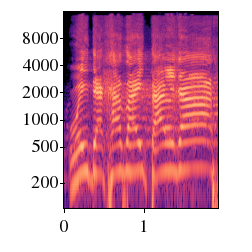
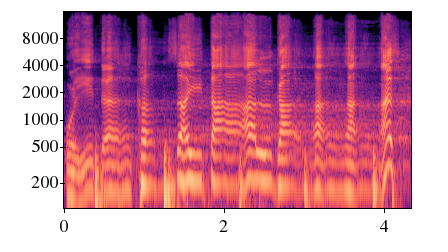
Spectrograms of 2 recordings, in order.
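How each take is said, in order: First: It is said in a Jhenaidah comedian's voice. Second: It is said in a Zaker Party recitation style.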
